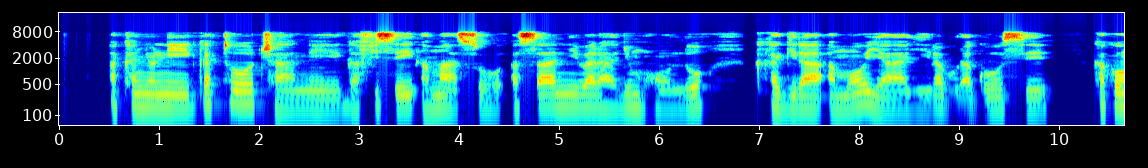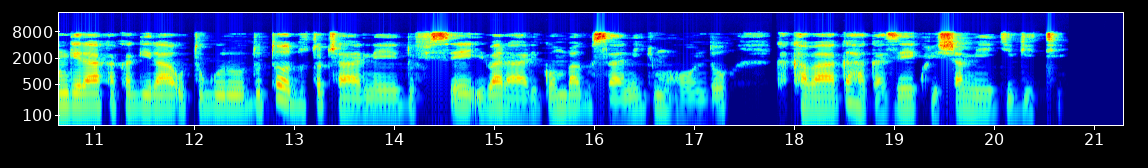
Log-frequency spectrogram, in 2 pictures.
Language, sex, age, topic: Rundi, male, 18-24, agriculture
